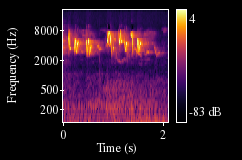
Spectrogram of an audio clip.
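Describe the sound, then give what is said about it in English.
Birdsong of rapid, high, bright chirps in two short quick phrases, the second slightly longer. A faint low rumble runs underneath. “The air around you filled with birdsong, fresh and invigorating.”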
